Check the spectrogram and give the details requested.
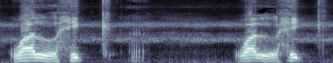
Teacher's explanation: Nah, seperti percikan kecil. Karena huruf kaf ini dia salah satu huruf yang memiliki sifat hamas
